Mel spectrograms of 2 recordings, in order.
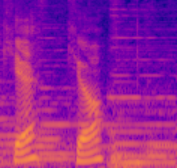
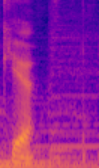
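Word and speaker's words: Kjær: Kjaer? I think it's pronounced Kjaer.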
